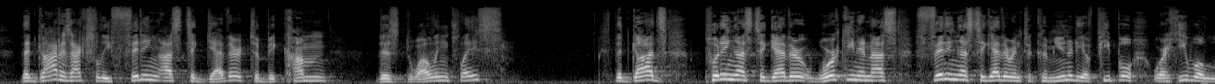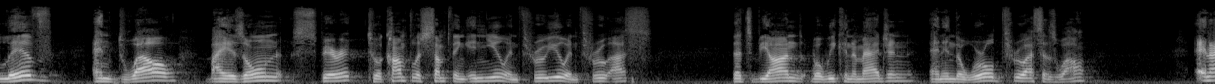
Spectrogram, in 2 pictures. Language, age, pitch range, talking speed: English, 50-69, 135-205 Hz, 160 wpm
